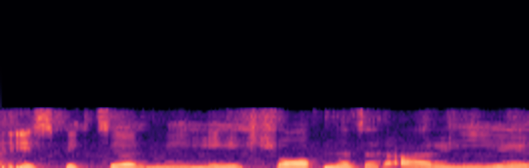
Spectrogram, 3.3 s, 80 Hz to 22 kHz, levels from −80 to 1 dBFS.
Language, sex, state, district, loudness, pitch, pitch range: Hindi, female, Jharkhand, Sahebganj, -17 LUFS, 225 Hz, 220-235 Hz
